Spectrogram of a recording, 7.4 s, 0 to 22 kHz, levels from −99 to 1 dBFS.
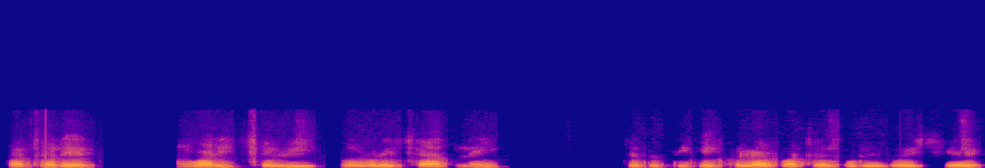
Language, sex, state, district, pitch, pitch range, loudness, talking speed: Bengali, male, West Bengal, Jhargram, 100 Hz, 95-105 Hz, -27 LUFS, 90 wpm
